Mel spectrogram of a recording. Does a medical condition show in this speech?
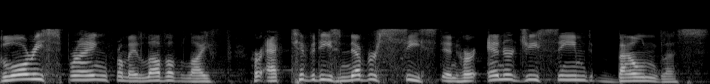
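No.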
